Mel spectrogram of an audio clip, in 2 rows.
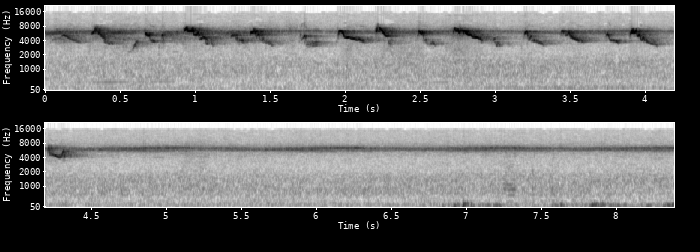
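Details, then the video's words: Warbling white-eye from Hashimoto, Wakayama, Japan, June 26 2021: about five seconds of rapid high, chirpy warbling of descending notes, then quiet with a lingering high hum and some low rumbling thumps near the end. "メジロ さえずり 姿 鳴き声 warbling white-eye song"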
